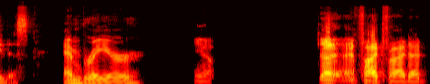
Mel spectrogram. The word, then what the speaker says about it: Embraer: their own Jets how do you say this Embraer yeah if I tried I'd butchered more so so but they they don't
